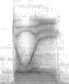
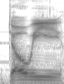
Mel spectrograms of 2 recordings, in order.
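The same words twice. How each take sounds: First: The name is said to rhyme with toy. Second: The name is said to rhyme with Joey. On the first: "Doi like toy" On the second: "Doi like Joey"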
